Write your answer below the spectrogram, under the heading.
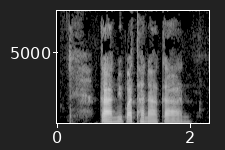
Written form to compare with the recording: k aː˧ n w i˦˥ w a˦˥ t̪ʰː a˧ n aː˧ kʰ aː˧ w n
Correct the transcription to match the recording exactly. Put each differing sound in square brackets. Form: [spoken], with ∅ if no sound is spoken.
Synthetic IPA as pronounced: k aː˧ n w i˦˥ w a˦˥ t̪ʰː a˧ n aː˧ [k] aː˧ [∅] n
